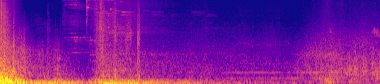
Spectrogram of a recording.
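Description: A Confringo blasting spell from the Hogwarts Legacy video game fires off in a heavy booming explosion, with a loud rumbling burst that trails into a fading low roar, no talking.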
